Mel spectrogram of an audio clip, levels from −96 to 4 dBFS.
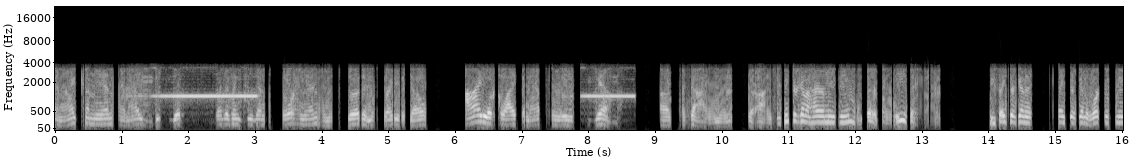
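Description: The speech runs through an AMR narrowband mobile codec from start to finish. The band stops at about 150 Hz below and 3.4 kHz above, so it sounds thin and boxed in. The damage is plainly audible. Vowels turn buzzy and synthetic, as a few pulses per subframe stand in for the real excitation. That degree of coarseness fits the low 7.4 kbps AMR-NB mode.

A grainy distortion also sits on the whole clip, and it moves with the sound. It is harsh and loud, not far below the speech itself. Quiet syllables turn gritty and sputter instead of fading smoothly. The likely cause is low bit depth without dither, with the signal rounded to very few levels. That fits 4-bit rounding. The error tracks the waveform, so it is heard as distortion rather than steady hiss.

AMR comfort noise switches in twelve times, from 3.38 s to 15.36 s. The phone stopped sending speech frames there, and the receiver filled each gap with smooth synthetic noise. 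The longest gaps are 5.72 to 6.16 s and 13.44 to 14.02 s, at 440 and 580 ms. Short ones bracket "in their" at 9.48 s and 10.32 s. A dense run follows "think they're going to", from 14.80 s to 15.36 s. Each change makes the background swap abruptly for an even hush.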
